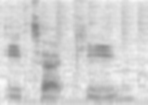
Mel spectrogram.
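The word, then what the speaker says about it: Yttakin: of the door uh the yetikin yetkin pronounced roughly as ITA Keen oh whoops itakein descend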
